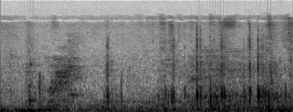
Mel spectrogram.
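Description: Near silence with a few faint soft clicks and rustles: a flour-dredged cabbage slice being lifted from a plate and laid into a bowl of beaten egg.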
